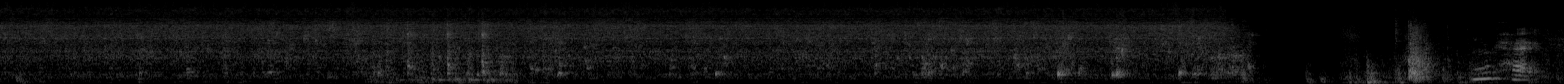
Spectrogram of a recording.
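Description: Tap water runs steadily into a kitchen sink during hand washing, a broad continuous splash lasting several seconds before cutting off abruptly, followed by faint handling clatter.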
